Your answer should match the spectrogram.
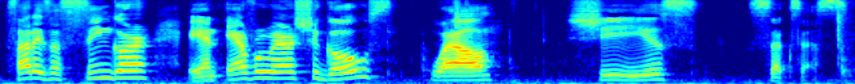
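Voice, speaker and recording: A man's voice: high voice, slow pace, clear, resonant tone. A man hosting a studio interview, with emphatic introductions and short backchannels. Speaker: talk show host.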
